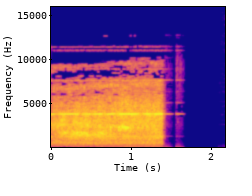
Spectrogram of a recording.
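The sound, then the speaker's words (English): Steady, loud droning engine of a small propeller airplane just after a crosswind landing on the runway, holding an even tone before cutting off abruptly into silence. “Runway is made. Beautiful. Slight crosswind there, so I had to land one wheel first.”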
